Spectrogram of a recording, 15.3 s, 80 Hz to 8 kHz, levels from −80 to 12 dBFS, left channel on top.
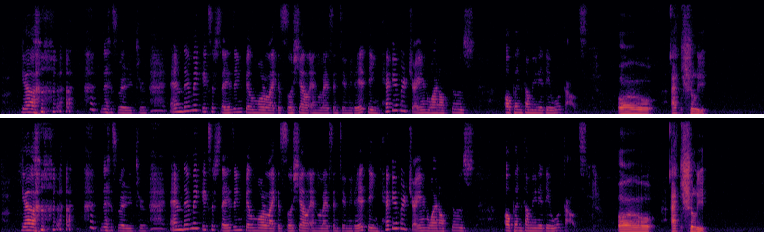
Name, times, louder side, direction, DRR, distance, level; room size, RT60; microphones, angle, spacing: voice 1, 0.4-9.5 10.1-11.7, right 3 dB, 20° right, 0.5 m, -38 dB
voice 2, 12.3-13.1 13.4-14.1, right 3 dB, 70° right, 0.5 m, -29 dB
3.5 x 2.2 x 3.5 m
head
